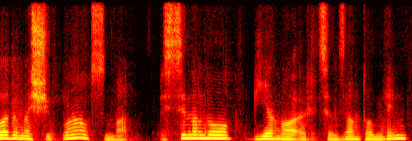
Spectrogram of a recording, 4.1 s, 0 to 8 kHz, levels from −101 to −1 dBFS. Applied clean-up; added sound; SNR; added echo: neural mask model DeepFilterNet 3.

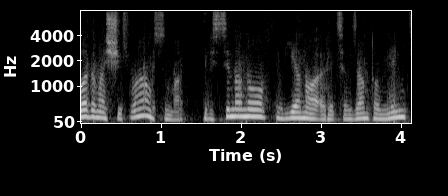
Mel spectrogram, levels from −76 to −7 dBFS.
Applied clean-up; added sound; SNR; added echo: neural separator model SepFormer DNS4.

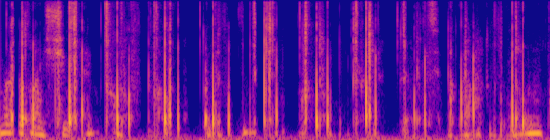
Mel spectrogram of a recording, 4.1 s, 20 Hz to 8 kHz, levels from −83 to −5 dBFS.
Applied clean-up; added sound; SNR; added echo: neural diffusion model UNIVERSE++.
